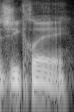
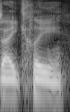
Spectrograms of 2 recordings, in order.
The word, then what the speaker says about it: giclée: And you'd rather have the original, of course, but the image of it, the replication of it, the giclée version, is just as special.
